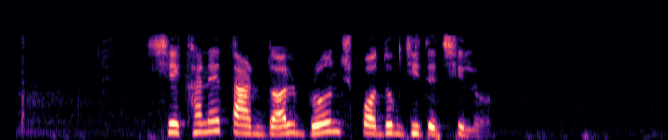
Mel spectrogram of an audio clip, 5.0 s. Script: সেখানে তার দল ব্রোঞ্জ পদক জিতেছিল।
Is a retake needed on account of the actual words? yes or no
no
